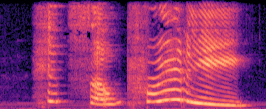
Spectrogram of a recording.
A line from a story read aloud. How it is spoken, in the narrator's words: giggled Rain Kitty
